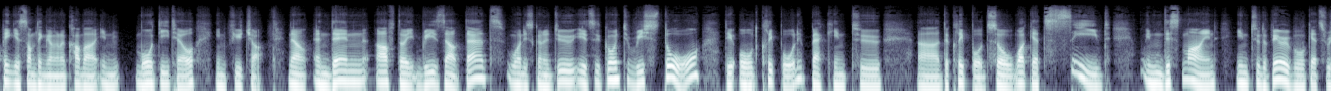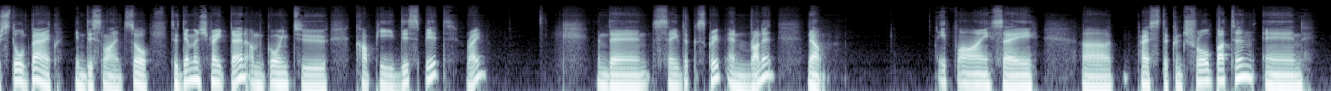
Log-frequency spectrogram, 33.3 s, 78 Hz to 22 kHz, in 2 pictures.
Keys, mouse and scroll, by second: 7.7 click, 10.1 click, 10.3 click, 13.7 click, 13.8 click, 15.2 click, 15.9 click, 16.4 click, 16.6 click, 17.4 click, 17.5 click, 21.6 click, 22.9 ctrl+c, 23.3 click, 24.7 ctrl+s, 25.5 F5, 27.2 click.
